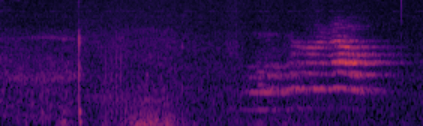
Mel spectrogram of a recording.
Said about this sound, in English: I've never heard a cat that loud.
